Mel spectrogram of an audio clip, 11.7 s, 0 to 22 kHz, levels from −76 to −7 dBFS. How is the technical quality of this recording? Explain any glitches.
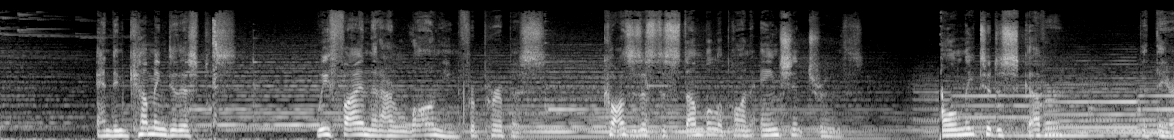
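The recording has three audible glitches: two dropouts typical of damaged MP3 streams and one loud pop.

Broken MP3 bit reservoir, 2.10–2.17 s and 9.37–9.42 s: the sound skips forward, then sputters briefly into a garbled chirp or noise burst. The likely cause is cut frames, with the following 24 ms frames reading borrowed data from the wrong frame.

Loud pop, 4.63–4.65 s: a single sharp pop sits on top of the sound, which continues underneath, peaking around 10 dB above it. A likely cause is an electrical step or pulse, from a connector, switch, static or driver glitch, entering the signal path.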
